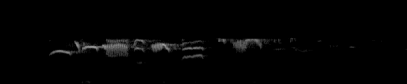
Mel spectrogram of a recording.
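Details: In the early hours, a blackbird sings one long mellow phrase. It opens with a swooping whistle, runs through rapid warbled notes and fades into thin, quiet twitters.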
